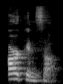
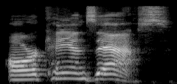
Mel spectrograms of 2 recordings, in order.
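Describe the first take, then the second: First: Arkansas said as "AR-kən-saw"; correct Arkansas, silent S. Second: Arkansas drawn out loudly as "ar-KAN-zass"; loud, slow "ar-KAN-zass" for Arkansas; mispronounced Arkansas. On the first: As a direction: stress first and last syllables of Arkansas, ending in "saw". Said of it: "with the final S silent". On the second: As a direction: slowly hammer out Arkansas like "are Kansas", final S sounded. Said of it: "I mispronounced my state's name". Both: Shown as a demonstration.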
